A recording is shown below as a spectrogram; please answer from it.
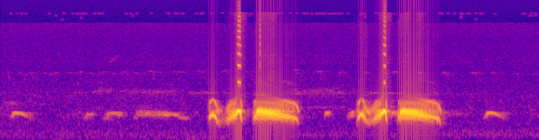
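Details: Caged decoy spotted dove calling in the 'giọng thổ' style. Two close phrases of a short rising hoot run into a long burry coo, with light single notes before and after. The surroundings are quiet.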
